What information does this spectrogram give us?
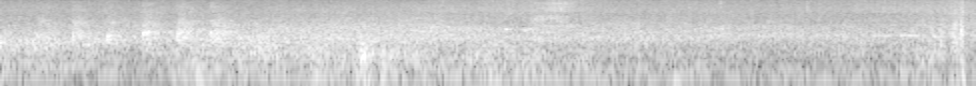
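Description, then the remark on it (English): A steady, dense hiss of rain pours down outdoors without pause, a broad wash of pattering with a low rumble beneath it and no voices. “It's raining! Let us step outside.”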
